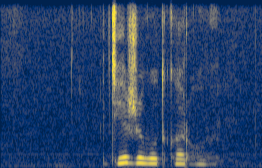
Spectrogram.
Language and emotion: Russian, sad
